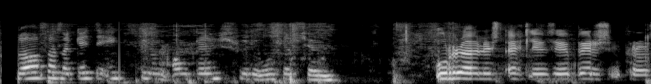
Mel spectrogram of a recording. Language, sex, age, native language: Icelandic, other, 12, Icelandic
